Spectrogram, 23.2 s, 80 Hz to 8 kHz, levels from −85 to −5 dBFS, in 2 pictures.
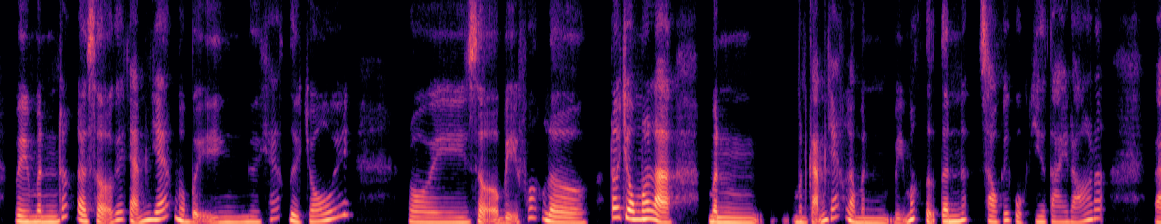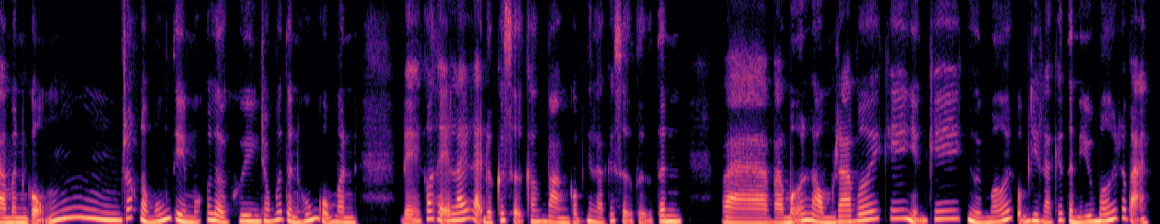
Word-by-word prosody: vì 200 -3 +4
mình 185 0 +3
rất 365 - -4
là 220 - +5
sợ 200 - -1
cái 255 +2 -1
cảm 220 +2 +2
giác 285 +6 +2
mà 250 - +5
bị 175 -2 -4
người 180 +1 -2
khác 300 +4 -13
từ 225 -4 +3
chối, 220 - 0 0.7
rồi 175 -2 -1 0.3
sợ 180 - 0
bị 155 +2 -5
phớt 335 0 -9
lờ. 175 -8 +2 0.2
Nói 335 0 +3
chung 285 -4 +7
á 290 - +9
là 175 - +6 0.3
mình 165 -4 +2 0.3
mình 180 -2 -2
cảm 215 +7 0
giác 320 +6 -8
là 240 - +3
mình 155 -3 -2
bị 150 - -9
mất 275 +6 +1
tự - - -1
tin 200 0 +5
á 240 - +3
sau 195 -3 -2
cái 240 +6 -3
cuộc 185 -8 -7
chia 190 -1 -3
tay 180 -1 -6
đó 180 +7 -3
đó. 310 - -6 0.5
Và 170 -2 +1
mình 165 0 +2
cũng 230 - +1 0.5
rất 320 0 -7
là 240 - +5
muốn 215 - +2
tìm 205 -8 +3
một 180 - -3
cái 250 - +2
lời 195 -6 +2
khuyên 210 -1 +1
trong 210 +1 -1
cái 260 - 0
tình 215 -8 0
huống 230 - +2
của 265 - -1
mình 180 -2 -1 0.5
để 150 +8 -4
có 285 - 0
thể 275 - 0
lấy 250 +4 +2
lại 280 - -1
được 175 - -1
cái 240 - +1
sự 235 - -4
cân 200 0 -2
bằng 170 -5 -2
cũng 155 -1 -8
như 215 - +1
là 165 - -4
cái 225 +8 -6
sự 225 - -6
tự 220 - -8
tin 200 0 +4 0.4
và 160 -2 -1
và 160 -1 -2
mở 170 +7 +1
lòng 185 -9 +3
ra 195 +2 0
với 250 +8 -1
cái 295 0 -5
những 235 -3 +1
cái 290 +2 -4
người 210 -8 +5
mới 185 - 0
cũng 235 - -4
như 220 +2 +2
là 175 - -4
cái 240 +5 -5
tình 190 -4 +3
yêu 190 +3 +1
mới 220 +6 +4
đó 315 - -4
bạn. 150 - -3
200 Hz, 245 wpm, -22 LUFS, 175-245 Hz, 0.7 s, á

